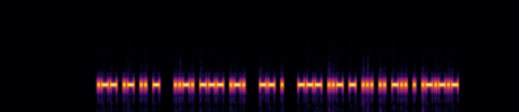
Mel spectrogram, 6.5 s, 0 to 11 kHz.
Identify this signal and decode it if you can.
Morse code, heard as a keyed tone, about 46 wpm, 700 Hz. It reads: WAIT FOR ME OUTSIDE.
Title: Sentences from Top 1000 Words - Review Part 6 - 45wpm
